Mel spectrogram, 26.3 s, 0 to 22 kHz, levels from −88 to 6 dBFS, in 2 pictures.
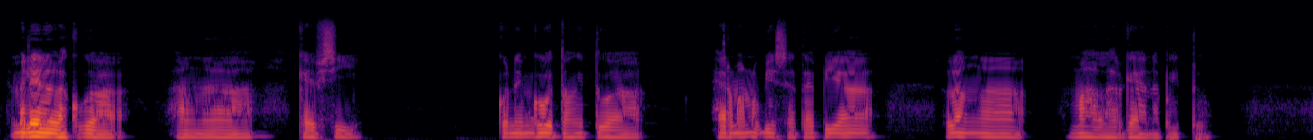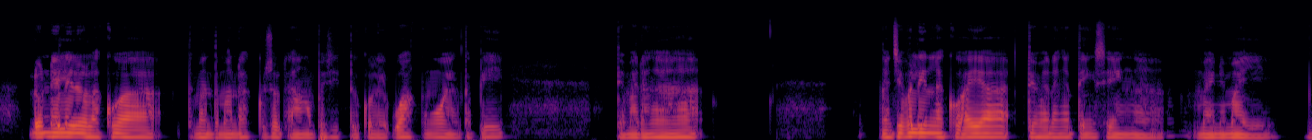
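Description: Speech with channel delay (comb filtering) throughout. One channel lags by roughly 10 ms. Summed to mono, it cuts notches from about 50 Hz upward, sounding hollow.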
